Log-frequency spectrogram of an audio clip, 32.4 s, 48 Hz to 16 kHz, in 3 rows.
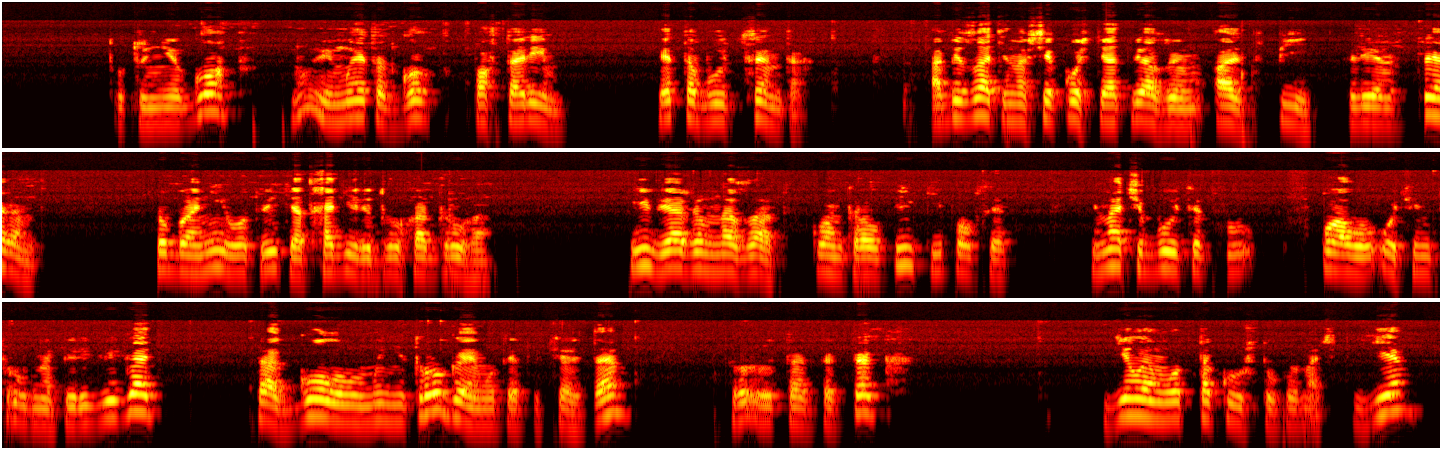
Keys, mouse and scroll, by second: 1.6 click, 1.9 e, 3.3 click, 3.8-6.4 middle drag, 6.9 click, 9.2 alt+p, 12.3-13.5 drag, 14.4 ctrl+z, 16.0 shift+click, 17.1 ctrl+p, 18.7 middle click, 20.0 middle click, 21.5 click, 23.1 middle click, 25.7 middle click, 26.8 KP_3, 28.1-29.4 middle drag, 31.1 e.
